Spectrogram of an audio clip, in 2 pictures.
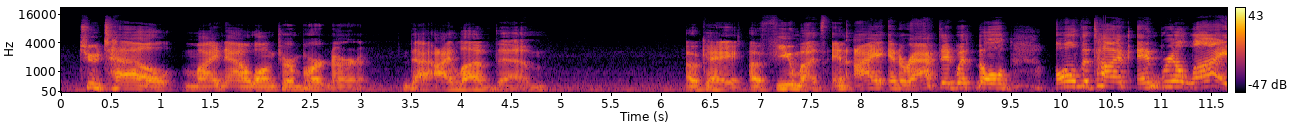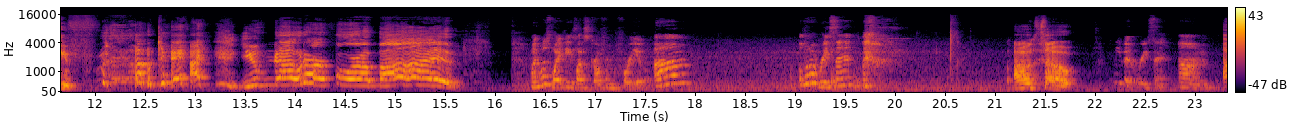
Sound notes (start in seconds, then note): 12.0 laughing; 20.3 laughing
